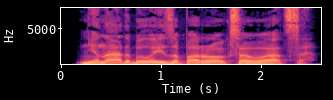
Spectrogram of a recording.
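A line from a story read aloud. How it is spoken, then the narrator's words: Husband grumbling. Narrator (Russian): проворчал ее муж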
